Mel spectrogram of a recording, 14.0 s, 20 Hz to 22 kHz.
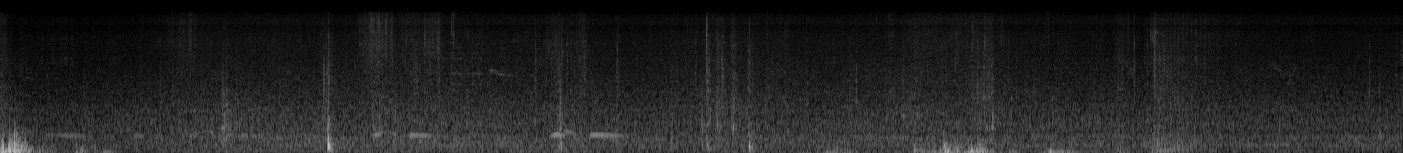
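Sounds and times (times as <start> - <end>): honeybees buzzing: 0.0 - 14.0
hive frames clicking and knocking: 3.2 - 4.6, 5.3 - 7.8.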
